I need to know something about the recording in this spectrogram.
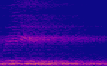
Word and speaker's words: knee: Knee. But while writing, we write K. So these are called as magical words or silent letters. So these words will have silent letters. So here K is silent letter.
